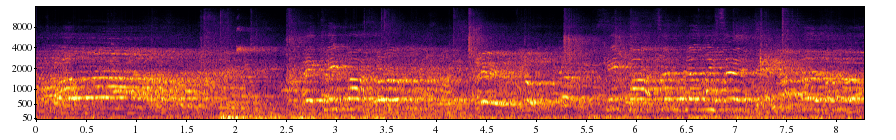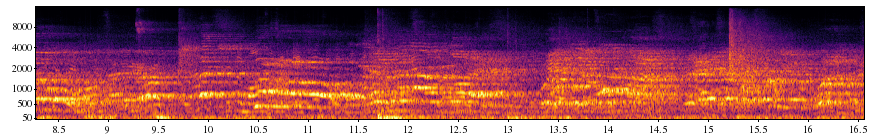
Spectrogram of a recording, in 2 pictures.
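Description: Many young adults talk and shout in an echoing gym.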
